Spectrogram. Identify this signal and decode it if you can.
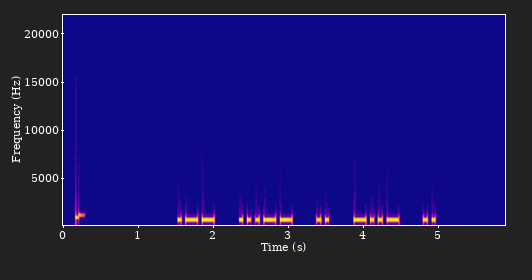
Morse code, heard as a keyed tone, about 22 wpm, spaced as for 16 wpm, 700 Hz. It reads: W3IXI
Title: USA Call Signs - 5 Characters - 2x Character Spacing - 22wpm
